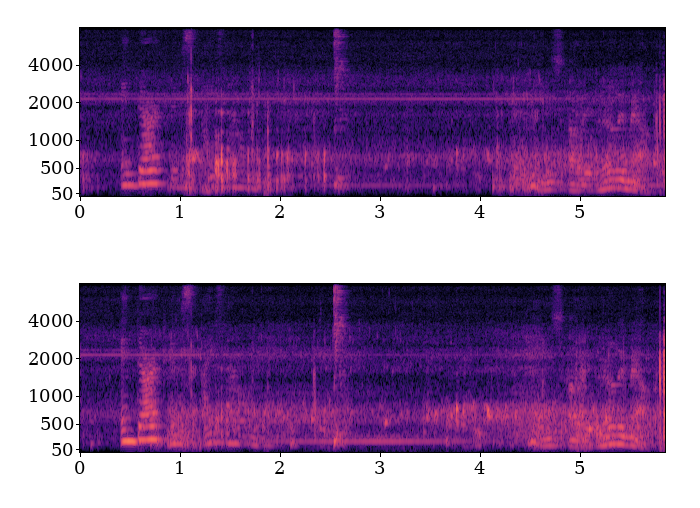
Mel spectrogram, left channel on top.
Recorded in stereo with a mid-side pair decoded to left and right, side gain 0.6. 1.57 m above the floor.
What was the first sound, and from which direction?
A woman speaking, 50° right.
